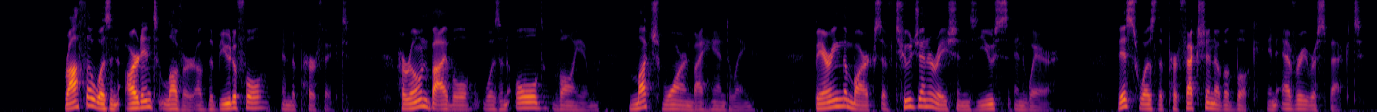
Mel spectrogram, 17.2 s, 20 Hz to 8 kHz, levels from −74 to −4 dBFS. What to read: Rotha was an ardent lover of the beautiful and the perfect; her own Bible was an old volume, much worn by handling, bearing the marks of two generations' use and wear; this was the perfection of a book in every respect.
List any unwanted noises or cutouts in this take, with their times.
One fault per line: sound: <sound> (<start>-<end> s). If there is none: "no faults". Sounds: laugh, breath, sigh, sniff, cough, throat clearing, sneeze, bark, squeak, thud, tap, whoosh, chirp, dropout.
no faults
